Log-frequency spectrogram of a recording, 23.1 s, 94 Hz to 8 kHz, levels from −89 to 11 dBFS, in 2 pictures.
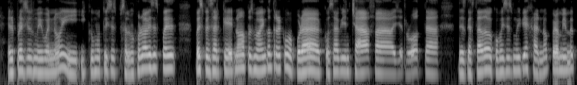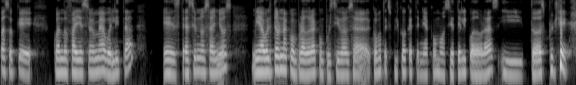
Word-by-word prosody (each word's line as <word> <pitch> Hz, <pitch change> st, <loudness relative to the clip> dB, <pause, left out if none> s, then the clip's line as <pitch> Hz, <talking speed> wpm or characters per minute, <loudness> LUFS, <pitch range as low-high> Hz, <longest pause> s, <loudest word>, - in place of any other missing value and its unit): el 180 Hz, +1 st, 0 dB
precio 195 Hz, +1 st, 0 dB
es 195 Hz, -, -3 dB
muy 185 Hz, -1 st, 0 dB
bueno 185 Hz, +5 st, 0 dB
y 180 Hz, -7 st, 0 dB
y 180 Hz, -, -8 dB
como 195 Hz, +1 st, -3 dB
tú -, -, -5 dB
dices, 195 Hz, -2 st, -4 dB
pues 190 Hz, -, -13 dB
a -, -, +1 dB
lo -, -, -2 dB
mejor 200 Hz, +5 st, 0 dB
a 225 Hz, -, +5 dB
veces 230 Hz, 0 st, +2 dB
puede 225 Hz, -1 st, +3 dB, 0.4 s
puedes 215 Hz, -, +4 dB
pensar 200 Hz, -2 st, 0 dB
que 100 Hz, -, +2 dB
no, 115 Hz, +1 st, 0 dB
pues 215 Hz, -1 st, -2 dB
me 210 Hz, -, 0 dB
voy 200 Hz, -, +2 dB
a -, -, +3 dB
encontrar 230 Hz, +1 st, +1 dB
como 225 Hz, -5 st, +1 dB
pura 190 Hz, 0 st, +5 dB
cosa 195 Hz, +2 st, -1 dB
bien 195 Hz, 0 st, -3 dB
chafa 185 Hz, -2 st, +1 dB
y 170 Hz, -, -11 dB
eh, -, -, -5 dB
rota, 180 Hz, -1 st, -2 dB, 0.4 s
desgastada 180 Hz, +4 st, +1 dB
o, 205 Hz, -, -7 dB
como 190 Hz, -2 st, -4 dB
dices, 195 Hz, 0 st, -4 dB
muy 205 Hz, 0 st, -2 dB
vieja, 215 Hz, -4 st, -2 dB
¿no? 190 Hz, +4 st, -6 dB
Pero 105 Hz, -, +3 dB
a -, -, -4 dB
mí 105 Hz, 0 st, 0 dB
me 110 Hz, +2 st, -2 dB
pasó 200 Hz, -3 st, -3 dB
que -, -, -1 dB, 0.4 s
cuando 185 Hz, 0 st, +1 dB
falleció 180 Hz, 0 st, +1 dB
mi 190 Hz, +1 st, 0 dB
abuelita, 180 Hz, -, 0 dB, 0.6 s
este, 170 Hz, 0 st, 0 dB
hace 180 Hz, +2 st, -1 dB
unos 190 Hz, -1 st, -2 dB
años, 235 Hz, +7 st, 0 dB, 0.4 s
mi 190 Hz, -, +3 dB
abuelita 190 Hz, +2 st, +5 dB
era 210 Hz, -, +5 dB
una 210 Hz, -1 st, +1 dB
compradora 175 Hz, -1 st, +2 dB
compulsiva, 170 Hz, 0 st, -3 dB
o 165 Hz, -, -3 dB
sea, 85 Hz, -, -2 dB
cómo 185 Hz, +2 st, -3 dB
te -, -, -4 dB
explico 185 Hz, +1 st, -4 dB
que -, -, -2 dB
tenía 165 Hz, -2 st, -6 dB
como 170 Hz, 0 st, -5 dB
7 170 Hz, +1 st, -1 dB
licuadoras 180 Hz, -, +1 dB
y 160 Hz, -3 st, -6 dB
todas 85 Hz, +1 st, +3 dB
porque, 210 Hz, -, +5 dB
185 Hz, 190 wpm, -22 LUFS, 175-200 Hz, 0.6 s, a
